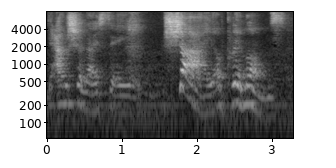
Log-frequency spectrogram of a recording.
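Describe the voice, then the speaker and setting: A woman reading a story aloud as a courteous, sentimental Frenchman in his fifties, halting and earnest. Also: fairly low pitch, lively intonation, pushed and bright, heavily acted. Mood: embarrassed. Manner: halting, earnest, self-conscious. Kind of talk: live short story reading. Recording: echoey venue, far from mic, noisy.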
